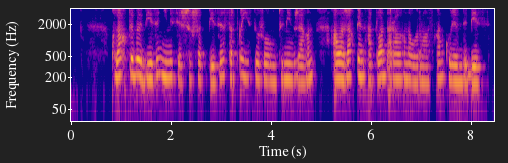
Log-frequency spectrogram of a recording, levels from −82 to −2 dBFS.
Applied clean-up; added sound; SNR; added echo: none; none; none; none.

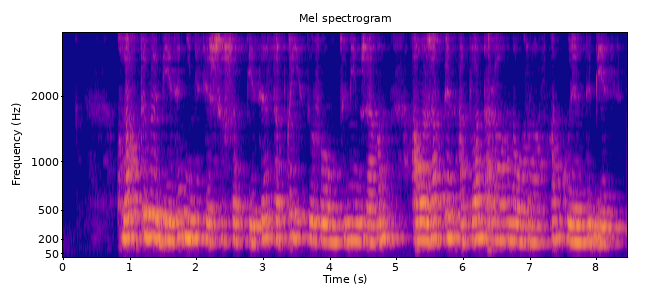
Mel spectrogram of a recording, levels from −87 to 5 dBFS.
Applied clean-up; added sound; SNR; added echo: none; none; none; reverberation time 0.8 s.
